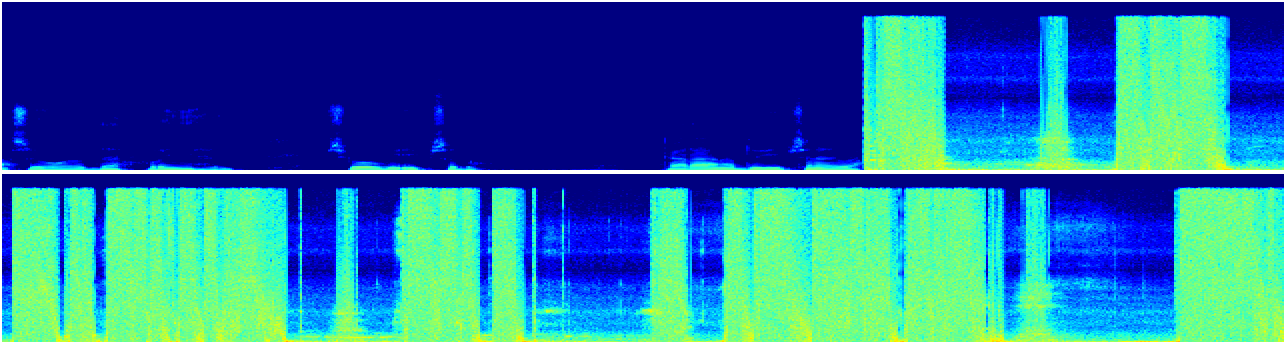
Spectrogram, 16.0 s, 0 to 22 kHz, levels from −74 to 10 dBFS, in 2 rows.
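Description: A speech clip that turns into loud, harsh broadband noise from 5.39 s to the end, caused by samples built from the wrong bytes. The reader misassembles each sample, so the rapidly changing low-order bits become the dominant part of the value.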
